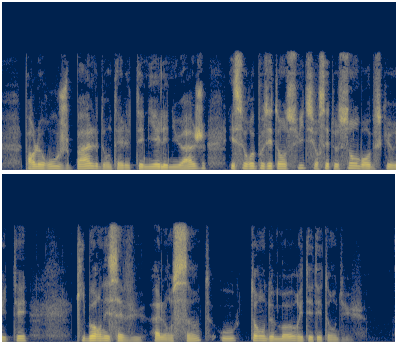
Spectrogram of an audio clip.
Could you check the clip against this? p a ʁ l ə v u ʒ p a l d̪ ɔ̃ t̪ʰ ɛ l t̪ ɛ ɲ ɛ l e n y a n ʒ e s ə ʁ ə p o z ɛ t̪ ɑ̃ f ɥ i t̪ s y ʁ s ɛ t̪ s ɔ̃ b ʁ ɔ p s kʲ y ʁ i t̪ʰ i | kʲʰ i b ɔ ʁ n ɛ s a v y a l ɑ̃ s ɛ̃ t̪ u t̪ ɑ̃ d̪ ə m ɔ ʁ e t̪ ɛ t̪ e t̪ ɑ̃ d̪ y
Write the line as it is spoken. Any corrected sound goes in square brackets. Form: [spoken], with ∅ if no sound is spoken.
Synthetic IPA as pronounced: p a ʁ l ə [ʁ] u ʒ p a l d̪ ɔ̃ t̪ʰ ɛ l t̪ ɛ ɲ ɛ l e n y a [∅] ʒ e s ə ʁ ə p o z ɛ t̪ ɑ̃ [s] ɥ i t̪ s y ʁ s ɛ t̪ s ɔ̃ b ʁ ɔ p s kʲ y ʁ i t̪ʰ [e] | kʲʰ i b ɔ ʁ n ɛ s a v y a l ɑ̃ s ɛ̃ t̪ u t̪ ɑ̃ d̪ ə m ɔ ʁ e t̪ ɛ t̪ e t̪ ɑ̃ d̪ y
